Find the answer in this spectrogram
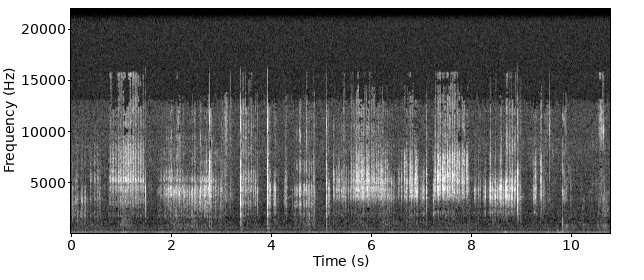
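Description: Faint felt-tip marker scribbling on paper in short repeated strokes, colouring in boxes on a sheet, with a couple of light ticks a few seconds in.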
